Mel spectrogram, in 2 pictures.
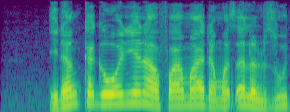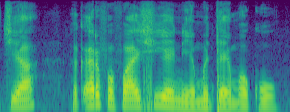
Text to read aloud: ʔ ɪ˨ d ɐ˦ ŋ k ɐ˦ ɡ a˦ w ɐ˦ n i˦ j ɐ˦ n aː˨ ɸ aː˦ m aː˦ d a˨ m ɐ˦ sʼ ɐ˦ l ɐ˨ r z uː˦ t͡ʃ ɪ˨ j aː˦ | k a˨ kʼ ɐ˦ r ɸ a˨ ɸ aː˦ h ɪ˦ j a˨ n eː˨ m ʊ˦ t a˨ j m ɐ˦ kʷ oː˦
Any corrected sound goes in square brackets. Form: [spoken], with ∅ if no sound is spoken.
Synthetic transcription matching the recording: ʔ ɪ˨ d ɐ˦ ŋ k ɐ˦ ɡ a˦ w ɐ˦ n i˦ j ɐ˦ n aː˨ ɸ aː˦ m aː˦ d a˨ m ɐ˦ sʼ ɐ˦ l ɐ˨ r z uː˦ t͡ʃ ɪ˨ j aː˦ | k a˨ kʼ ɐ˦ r ɸ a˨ ɸ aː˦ [ʃ] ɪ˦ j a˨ n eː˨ m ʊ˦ t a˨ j m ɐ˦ kʷ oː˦

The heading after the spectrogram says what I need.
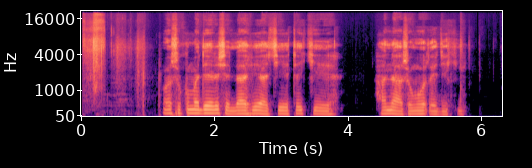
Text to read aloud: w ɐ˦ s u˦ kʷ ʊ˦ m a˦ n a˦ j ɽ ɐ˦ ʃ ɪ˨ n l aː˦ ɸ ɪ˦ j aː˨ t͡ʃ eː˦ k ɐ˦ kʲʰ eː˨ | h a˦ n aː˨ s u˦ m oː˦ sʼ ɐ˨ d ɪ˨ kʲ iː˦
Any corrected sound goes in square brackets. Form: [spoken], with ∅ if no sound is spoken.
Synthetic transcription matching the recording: w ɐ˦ s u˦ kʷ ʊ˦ m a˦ [d] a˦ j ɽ ɐ˦ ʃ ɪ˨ n l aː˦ ɸ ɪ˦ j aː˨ t͡ʃ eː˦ [t] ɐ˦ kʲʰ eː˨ | h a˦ n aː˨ s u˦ m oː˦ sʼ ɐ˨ [d͡ʒ] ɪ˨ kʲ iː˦

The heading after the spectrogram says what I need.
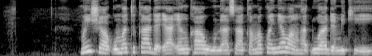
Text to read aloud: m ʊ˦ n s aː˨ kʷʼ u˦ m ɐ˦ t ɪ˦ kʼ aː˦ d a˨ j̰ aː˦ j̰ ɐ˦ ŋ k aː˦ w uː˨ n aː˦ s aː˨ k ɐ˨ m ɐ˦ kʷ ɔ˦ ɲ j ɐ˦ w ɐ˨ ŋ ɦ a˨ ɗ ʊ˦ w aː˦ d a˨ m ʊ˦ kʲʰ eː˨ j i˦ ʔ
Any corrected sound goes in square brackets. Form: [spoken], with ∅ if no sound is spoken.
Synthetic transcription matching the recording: m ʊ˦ n [ʃ] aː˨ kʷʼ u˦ m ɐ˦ t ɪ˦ kʼ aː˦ d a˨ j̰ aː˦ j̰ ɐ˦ ŋ k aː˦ w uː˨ n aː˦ s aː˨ k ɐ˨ m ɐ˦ kʷ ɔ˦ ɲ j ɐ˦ w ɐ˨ ŋ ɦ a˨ ɗ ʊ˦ w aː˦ d a˨ m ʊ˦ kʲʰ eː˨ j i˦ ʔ

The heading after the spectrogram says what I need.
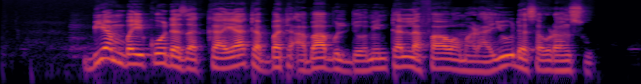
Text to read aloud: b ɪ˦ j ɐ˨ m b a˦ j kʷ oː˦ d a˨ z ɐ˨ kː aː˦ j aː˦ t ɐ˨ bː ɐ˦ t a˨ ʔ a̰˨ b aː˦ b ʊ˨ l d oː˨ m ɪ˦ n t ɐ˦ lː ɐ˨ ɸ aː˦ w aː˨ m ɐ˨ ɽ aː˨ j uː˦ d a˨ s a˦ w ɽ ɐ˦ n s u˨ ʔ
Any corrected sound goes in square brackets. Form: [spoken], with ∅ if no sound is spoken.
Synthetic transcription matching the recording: b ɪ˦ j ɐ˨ m b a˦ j kʷ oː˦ d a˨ z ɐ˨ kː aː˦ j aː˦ t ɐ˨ bː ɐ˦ t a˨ ʔ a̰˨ b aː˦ b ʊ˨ l d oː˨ m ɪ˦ n t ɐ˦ lː ɐ˨ ɸ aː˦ w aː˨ m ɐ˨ ɽ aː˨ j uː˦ d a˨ s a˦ w ɽ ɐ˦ n s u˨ ʔ

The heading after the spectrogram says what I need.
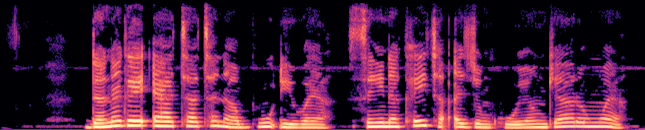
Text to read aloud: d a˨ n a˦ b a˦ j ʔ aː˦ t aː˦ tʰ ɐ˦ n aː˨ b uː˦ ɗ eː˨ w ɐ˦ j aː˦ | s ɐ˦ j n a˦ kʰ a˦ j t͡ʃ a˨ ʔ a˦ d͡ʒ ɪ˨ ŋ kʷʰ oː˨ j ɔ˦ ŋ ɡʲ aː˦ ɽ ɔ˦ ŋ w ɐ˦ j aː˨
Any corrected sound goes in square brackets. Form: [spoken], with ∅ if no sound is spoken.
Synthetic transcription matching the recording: d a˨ n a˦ [ɡ] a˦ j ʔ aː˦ t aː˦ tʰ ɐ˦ n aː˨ b uː˦ ɗ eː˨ w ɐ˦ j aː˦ | s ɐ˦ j n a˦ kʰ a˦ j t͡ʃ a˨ ʔ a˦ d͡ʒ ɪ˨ ŋ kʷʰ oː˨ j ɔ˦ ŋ ɡʲ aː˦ ɽ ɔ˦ ŋ w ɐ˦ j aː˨

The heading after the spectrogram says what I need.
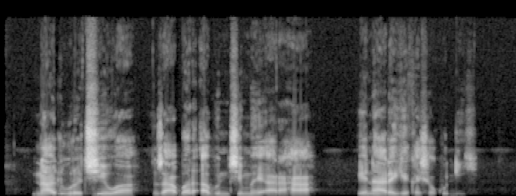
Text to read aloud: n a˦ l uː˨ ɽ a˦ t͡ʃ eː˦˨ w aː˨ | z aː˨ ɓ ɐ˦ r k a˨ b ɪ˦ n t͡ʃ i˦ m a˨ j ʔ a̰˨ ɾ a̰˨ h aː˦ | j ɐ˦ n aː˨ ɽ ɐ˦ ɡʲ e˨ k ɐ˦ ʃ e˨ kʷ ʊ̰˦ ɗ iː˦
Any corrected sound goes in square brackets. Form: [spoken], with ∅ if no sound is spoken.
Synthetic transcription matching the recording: n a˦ l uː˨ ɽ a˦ t͡ʃ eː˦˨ w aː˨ | z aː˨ ɓ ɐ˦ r [ʔ] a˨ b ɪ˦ n t͡ʃ i˦ m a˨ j ʔ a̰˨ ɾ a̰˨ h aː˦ | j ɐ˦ n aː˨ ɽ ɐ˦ ɡʲ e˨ k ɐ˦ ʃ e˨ kʷ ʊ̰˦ ɗ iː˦

